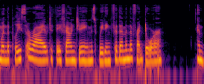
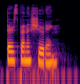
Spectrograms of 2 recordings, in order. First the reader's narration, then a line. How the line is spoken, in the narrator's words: he said in a very calm voice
